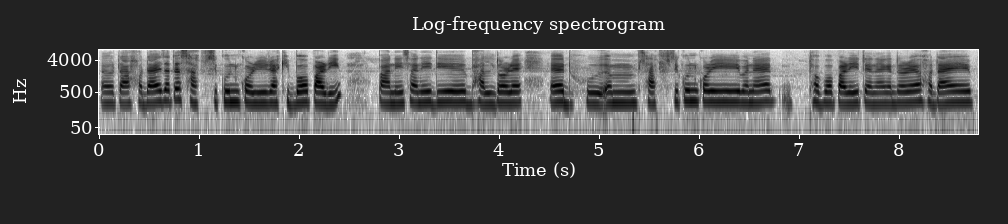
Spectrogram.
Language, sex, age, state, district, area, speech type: Assamese, female, 18-30, Assam, Golaghat, urban, spontaneous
